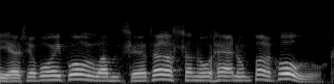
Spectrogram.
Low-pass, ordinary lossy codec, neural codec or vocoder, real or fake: none; none; codec, 24 kHz, 0.9 kbps, WavTokenizer, small release; fake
